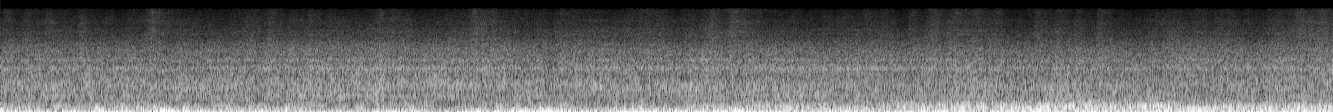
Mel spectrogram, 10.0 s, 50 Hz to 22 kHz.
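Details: Evening express run on uneven Czech line 190 (České Budějovice–Plzeň), between Hluboká nad Vltavou and Číčenice, in coach Bd264 481 (built 1979), recorded from the compartment or an open window. Heavy rumble with irregular rattling and banging over rail joints as worn Görlitz V bogie brake rigging bounces.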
